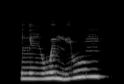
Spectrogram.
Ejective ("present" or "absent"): absent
